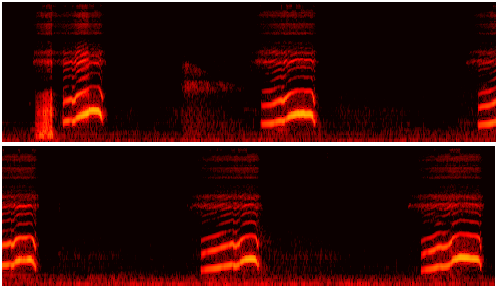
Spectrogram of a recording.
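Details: Teto, a Yorkshire Terrier asleep at naptime, gives five regular whistled snores roughly every three seconds, each rising then dipping at its end, with hushed gaps and a faint short sound between the first two.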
